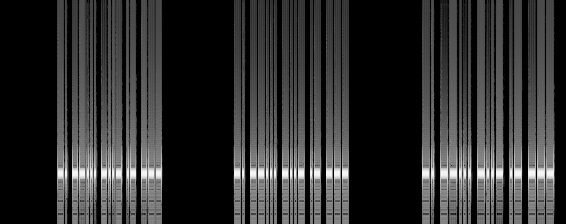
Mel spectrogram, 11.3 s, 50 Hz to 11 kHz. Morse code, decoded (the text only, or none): N7XAO N7XAO N7XAO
